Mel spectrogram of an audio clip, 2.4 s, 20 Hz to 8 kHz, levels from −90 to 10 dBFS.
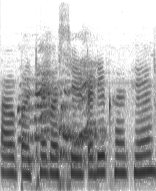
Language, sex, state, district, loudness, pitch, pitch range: Chhattisgarhi, female, Chhattisgarh, Sarguja, -13 LUFS, 215 Hz, 205-220 Hz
